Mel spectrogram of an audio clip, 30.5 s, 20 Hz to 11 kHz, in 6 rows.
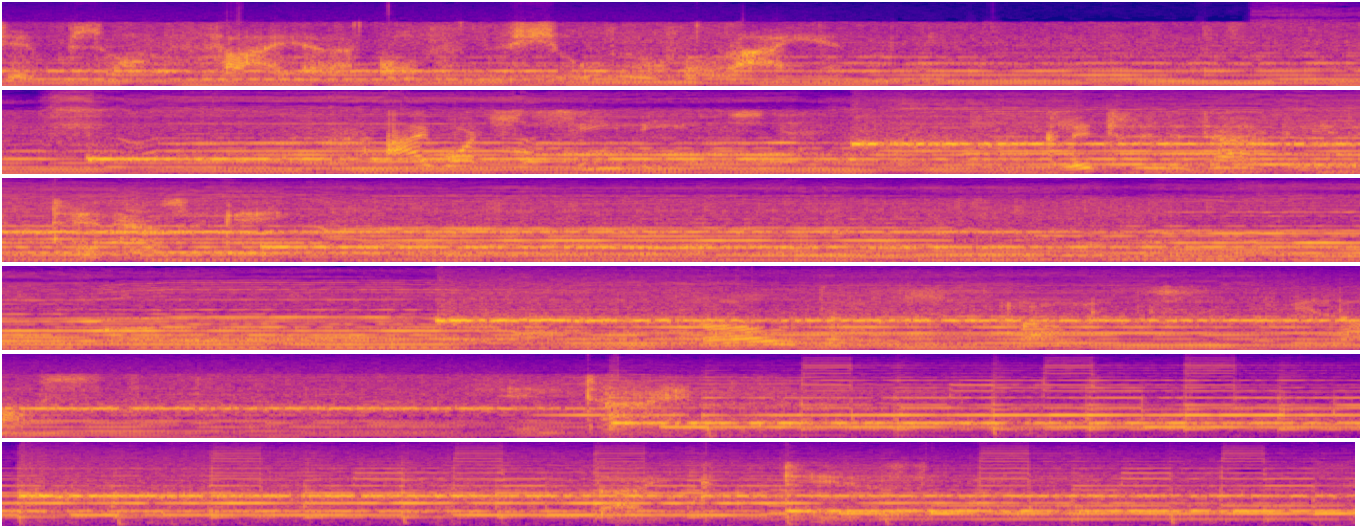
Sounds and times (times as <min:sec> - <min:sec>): Speech: 0:00.0 - 0:03.2, 0:06.6 - 0:08.0, 0:09.0 - 0:11.3, 0:17.9 - 0:20.7, 0:22.3 - 0:23.0
Music: 0:00.0 - 0:30.5.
